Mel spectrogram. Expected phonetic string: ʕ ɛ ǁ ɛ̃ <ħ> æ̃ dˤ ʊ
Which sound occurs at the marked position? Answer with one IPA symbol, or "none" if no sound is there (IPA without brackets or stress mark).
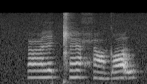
ħ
